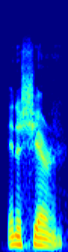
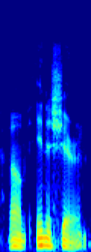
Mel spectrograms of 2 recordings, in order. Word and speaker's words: Inisherin: Inisherin. Okay, thank you. Inisherin.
